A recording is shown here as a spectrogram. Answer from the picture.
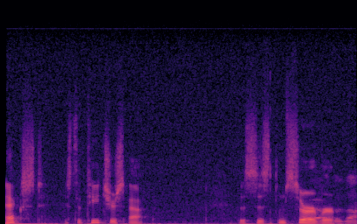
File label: Narration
